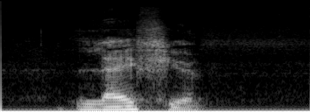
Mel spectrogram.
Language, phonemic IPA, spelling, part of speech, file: Dutch, /ˈlɛifjə/, lijfje, noun, Nl-lijfje.ogg
- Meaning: 1. diminutive of lijf 2. bodice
